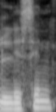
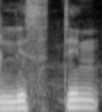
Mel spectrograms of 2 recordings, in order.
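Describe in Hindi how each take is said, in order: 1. बीच में t ध्वनि silent होती है। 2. बीच में t ध्वनि उच्चारित होती है। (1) "टी साइलेंट तो लिसन पढ़ा जाएगा" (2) "इसको लिस्टिन नहीं पढ़ा जाएगा"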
